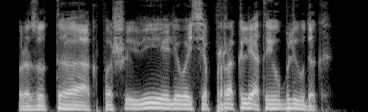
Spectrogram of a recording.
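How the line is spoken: Growled. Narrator (Russian): прорычал Макрон

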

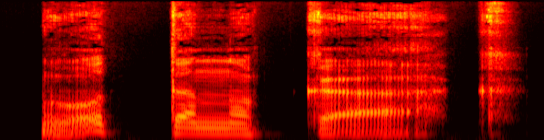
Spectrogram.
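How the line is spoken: Surprised drawl. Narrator (Russian): удивленно протянул Данька

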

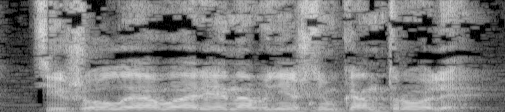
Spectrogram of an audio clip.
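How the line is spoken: Shout. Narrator (Russian): прокричал чей-то голос

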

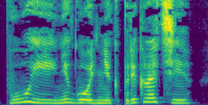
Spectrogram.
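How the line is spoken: Laughing exclamation. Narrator (Russian): воскликнула Лола со смехом

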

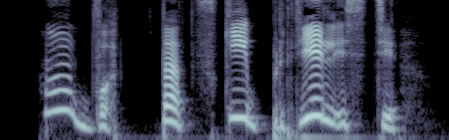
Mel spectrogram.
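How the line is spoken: Barking, hissing with anger. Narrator (Russian): рявкнул Альф и зашипел от гнева

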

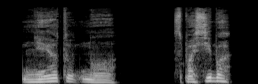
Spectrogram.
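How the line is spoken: Breathless exhale. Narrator (Russian): выдохнул парень

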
